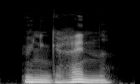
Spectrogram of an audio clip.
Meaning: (noun) 1. seed (fertilized grain) 2. dick, penis; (verb) inflection of grainer: 1. first/third-person singular present indicative/subjunctive 2. second-person singular imperative
- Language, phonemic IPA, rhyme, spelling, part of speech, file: French, /ɡʁɛn/, -ɛn, graine, noun / verb, Fr-graine.ogg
